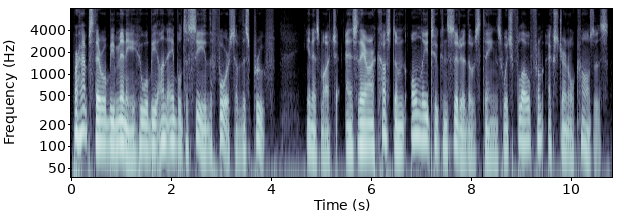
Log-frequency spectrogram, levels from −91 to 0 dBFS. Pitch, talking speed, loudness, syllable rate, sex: 100 Hz, 170 wpm, -21 LUFS, 5.2 syllables/s, male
